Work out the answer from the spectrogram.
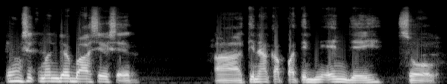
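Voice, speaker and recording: A dry recording captures a middle-aged interview guest, a former rebel fighter, speaking in a mid-range voice at a moderate pace. He narrates conversationally and with deference, frequently calling the host sir.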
